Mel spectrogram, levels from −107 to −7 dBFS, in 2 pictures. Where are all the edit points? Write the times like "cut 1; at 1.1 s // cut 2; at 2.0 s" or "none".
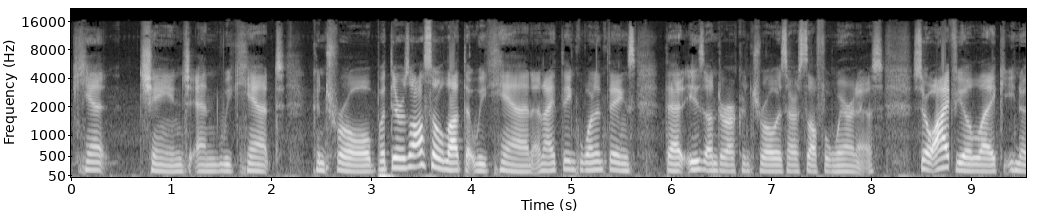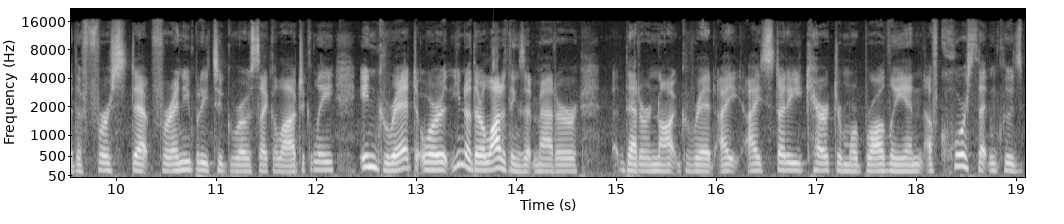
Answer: cut 1; at 8.8 s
